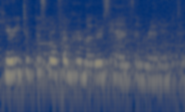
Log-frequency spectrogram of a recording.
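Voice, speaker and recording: A woman's voice: sits high, normal speed, background noise, close to an everyday voice. A female reader narrating a storybook play from a script. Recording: loud room chatter behind.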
